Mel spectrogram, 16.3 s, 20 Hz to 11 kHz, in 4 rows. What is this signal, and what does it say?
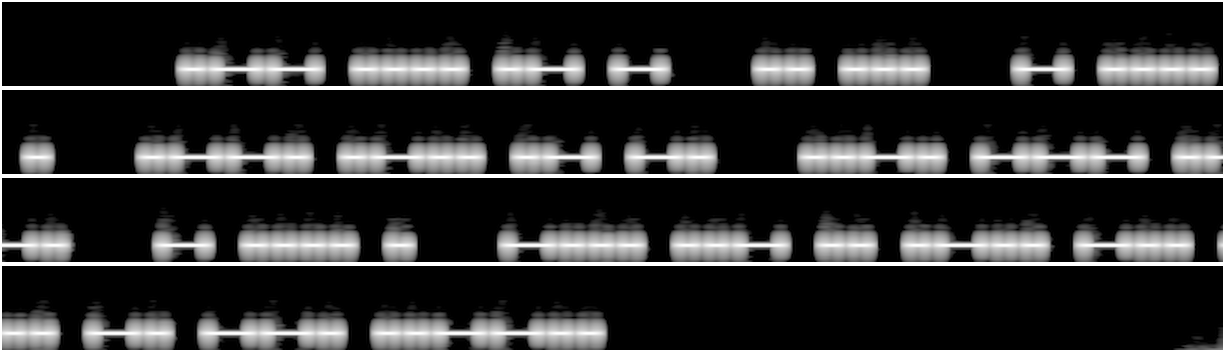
Morse code, heard as a keyed tone, about 25 wpm, 700 Hz. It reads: WHAT IS THE PLAN FOR THE BUILDING?
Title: Sentences from Top 1000 Words - Review Part 5 - 25wpm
